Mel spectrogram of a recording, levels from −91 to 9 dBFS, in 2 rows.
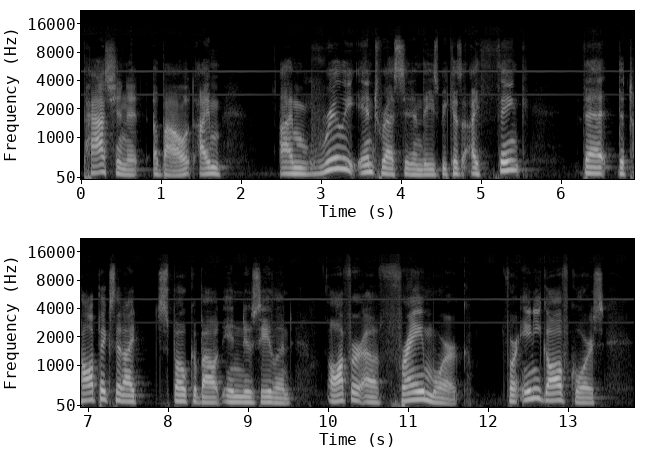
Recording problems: high-pitched whine; faint; throughout; 5 kHz, 35 dB below the speech

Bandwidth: 15 kHz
